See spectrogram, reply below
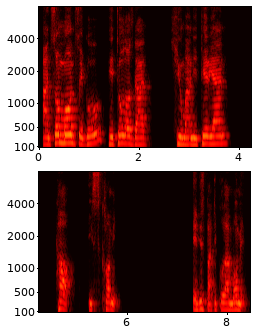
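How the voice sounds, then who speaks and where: A man from Cameroon speaking at an online round table, earnest and halting, repeating himself and pausing on fillers. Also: on the high side, level tone, a little mellow. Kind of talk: impassioned testimonial speech.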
